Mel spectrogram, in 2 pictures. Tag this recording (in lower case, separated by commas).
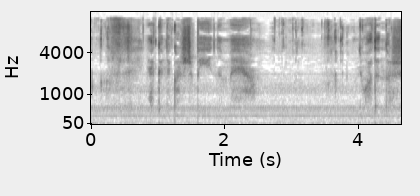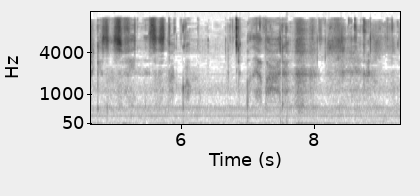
whispering, speech, mastication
